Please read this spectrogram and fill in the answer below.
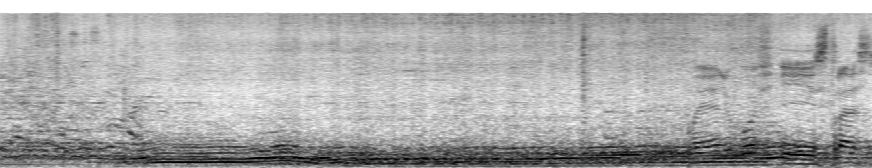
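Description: Motorcycle engine running, revving up and back down about two seconds in, then holding a steady note.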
